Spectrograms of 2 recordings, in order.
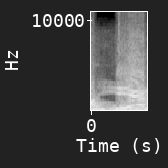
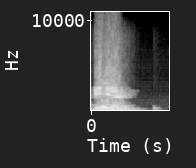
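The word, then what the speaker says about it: heir: फिर देखो बच्चों यहां पर इज अब यहां एच इ आई आर इसको हियर नहीं कहेंगे। इसका बच्चों प्रोनाउंस होता है एयर।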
